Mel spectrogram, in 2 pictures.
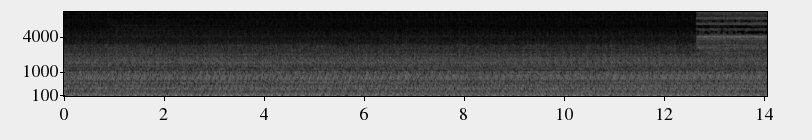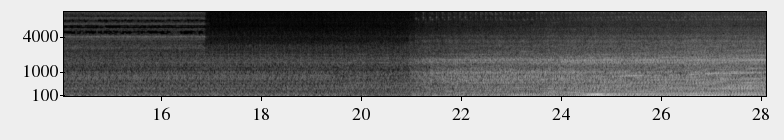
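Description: Cummins DMF14HZ six-cylinder diesel engine of a KiHa 47 railcar idling steadily, with a steady hiss for about four seconds midway. About two-thirds of the way through, the engine is revved with no load, growing louder and rising in pitch.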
